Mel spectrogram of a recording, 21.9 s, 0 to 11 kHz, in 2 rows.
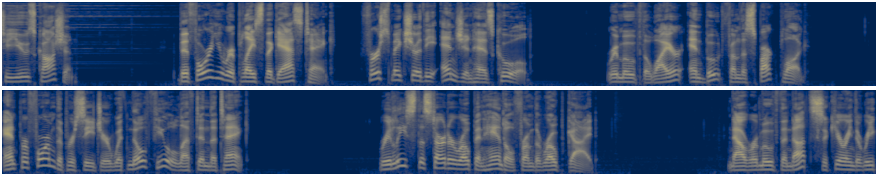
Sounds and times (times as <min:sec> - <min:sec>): Speech: 0:00.0 - 0:01.0, 0:02.2 - 0:06.6, 0:07.6 - 0:10.1, 0:11.0 - 0:14.0, 0:15.7 - 0:18.4, 0:20.0 - 0:21.8.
